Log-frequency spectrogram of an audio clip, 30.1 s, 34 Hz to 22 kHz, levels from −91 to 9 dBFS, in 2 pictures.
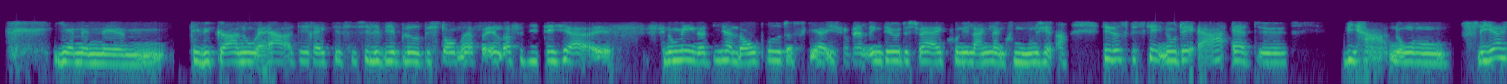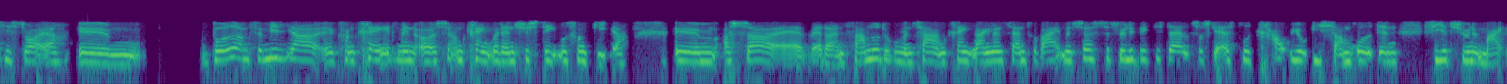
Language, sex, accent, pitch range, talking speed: Danish, female, native, 195-225 Hz, 195 wpm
